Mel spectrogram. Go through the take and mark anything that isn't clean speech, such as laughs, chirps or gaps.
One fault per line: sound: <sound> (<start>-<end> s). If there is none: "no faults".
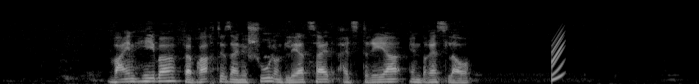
sound: chirp (5.5-5.7 s)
